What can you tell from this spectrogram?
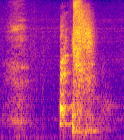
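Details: Sneezes released with the help of chhinkni after holding them back at work all day ("cold sneezes"): a quick indrawn breath, then one sharp, forceful sneeze with a hiss of air trailing off.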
